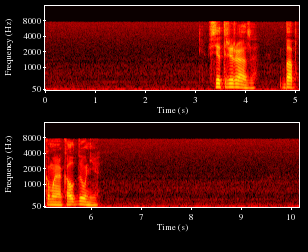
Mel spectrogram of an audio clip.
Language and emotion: Russian, neutral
